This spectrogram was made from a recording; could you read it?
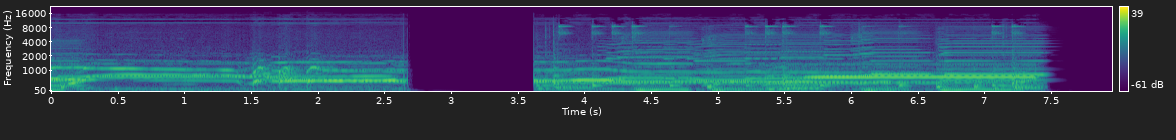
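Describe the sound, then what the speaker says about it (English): A wolf howls in the video game Quest for Glory IV, two long wavering howls with shifting pitch, loud and close, separated by a brief silence and cutting off sharply at the end. "You swear the wolf growls out something that resembles fortune teller."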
